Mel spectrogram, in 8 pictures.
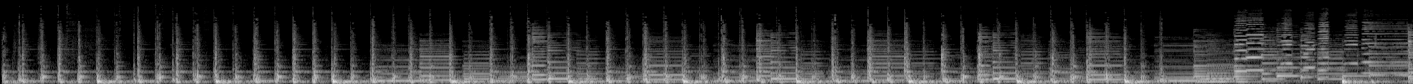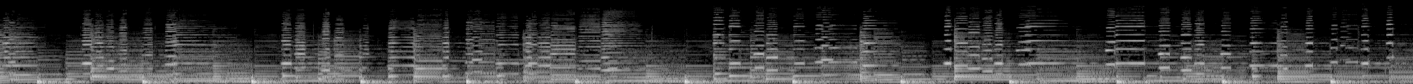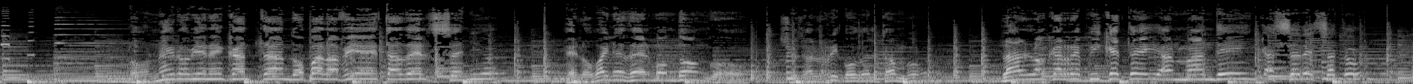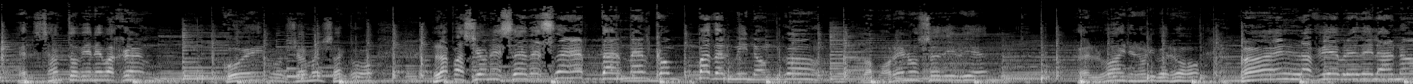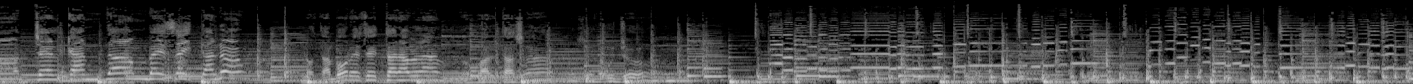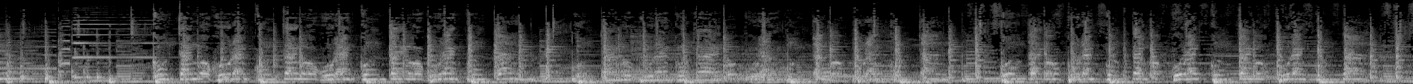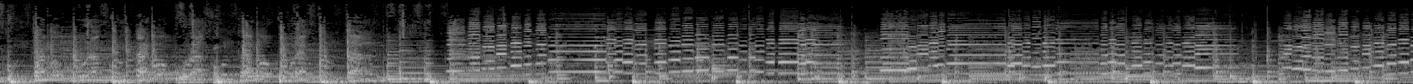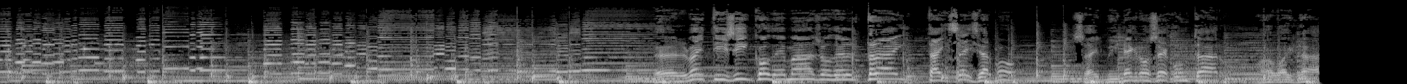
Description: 土着的なリズムに洗練されたメランゴリックな演奏が哀愁を誘う好作。
WORLD / CD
